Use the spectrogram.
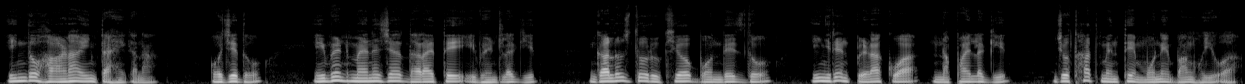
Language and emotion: Santali, sad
